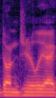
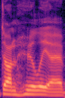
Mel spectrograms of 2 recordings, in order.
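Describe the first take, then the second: First: The name is said with an Australian pronunciation. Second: The name is said with its standard pronunciation. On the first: This is how the name is casually said locally. "I just call it Don Julio because we're in Australia" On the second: This is how the name is properly pronounced. "it's pronounced Don Julio"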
